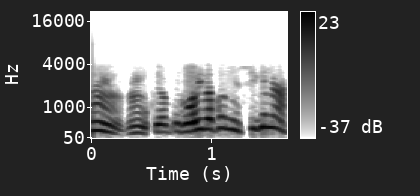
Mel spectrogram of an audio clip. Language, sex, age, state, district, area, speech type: Odia, male, 60+, Odisha, Bhadrak, rural, conversation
